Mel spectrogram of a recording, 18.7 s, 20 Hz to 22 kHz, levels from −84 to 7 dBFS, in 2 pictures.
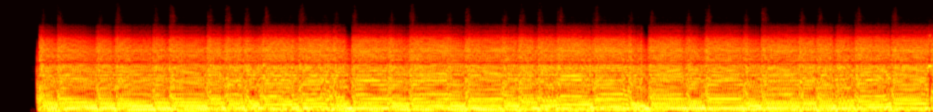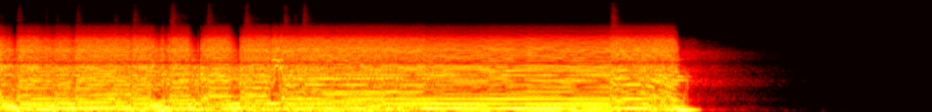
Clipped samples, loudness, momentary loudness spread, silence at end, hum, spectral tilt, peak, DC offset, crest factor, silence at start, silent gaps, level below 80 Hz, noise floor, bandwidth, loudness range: under 0.1%; -9 LUFS; 1 LU; 2.3 s; none; -7 dB/octave; 0 dBFS; under 0.1%; 10 dB; 0.35 s; none; -28 dBFS; under -90 dBFS; 8.2 kHz; 1 LU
